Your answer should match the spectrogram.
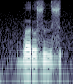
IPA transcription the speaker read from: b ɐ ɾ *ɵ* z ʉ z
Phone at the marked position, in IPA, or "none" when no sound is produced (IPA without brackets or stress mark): ɵ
